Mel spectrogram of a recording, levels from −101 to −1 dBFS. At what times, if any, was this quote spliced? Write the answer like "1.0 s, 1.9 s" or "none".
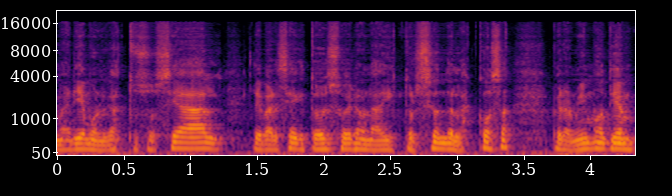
none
